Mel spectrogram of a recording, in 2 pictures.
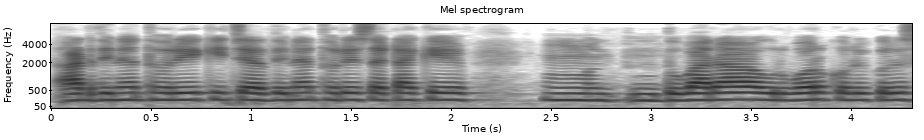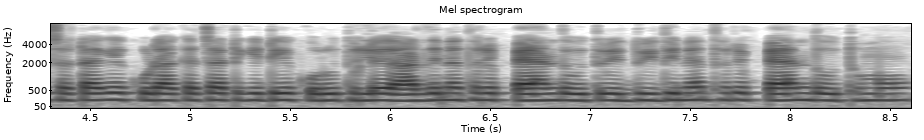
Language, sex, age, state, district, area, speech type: Odia, female, 30-45, Odisha, Bargarh, urban, spontaneous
